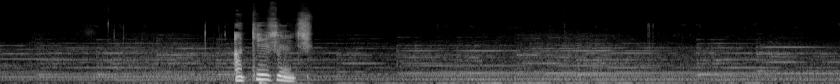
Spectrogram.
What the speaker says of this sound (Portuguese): O sino de 500 anos atrás,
